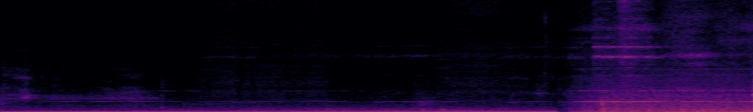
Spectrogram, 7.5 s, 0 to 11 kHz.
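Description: A train pulling away in Train Sim World 5 on the West Cornwall local line: a steady rolling rumble with faint wheel squeal, then a louder surge of rail noise and screech as it moves off.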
